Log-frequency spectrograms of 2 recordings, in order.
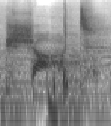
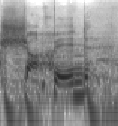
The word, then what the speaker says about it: shopped: If a word ends in a voiceless sound and we want to add ed that ed will also be pronounced voiceless In this case that will sound like the letter [t] That's why the correct pronunciation of shop in the past tense is shopped not shoppid not shoved But shopped I shopped at the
